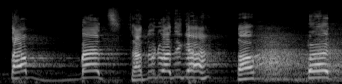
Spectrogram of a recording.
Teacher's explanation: Untuk mengeluarkan tanda tasdidnya ditahan.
